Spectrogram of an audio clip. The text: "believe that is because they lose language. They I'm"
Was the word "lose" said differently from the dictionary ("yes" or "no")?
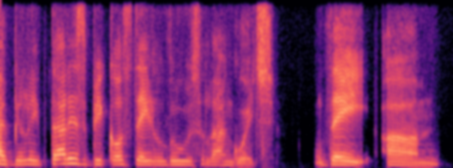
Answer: no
